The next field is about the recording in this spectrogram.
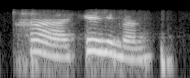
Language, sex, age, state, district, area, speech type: Kannada, female, 18-30, Karnataka, Hassan, urban, conversation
